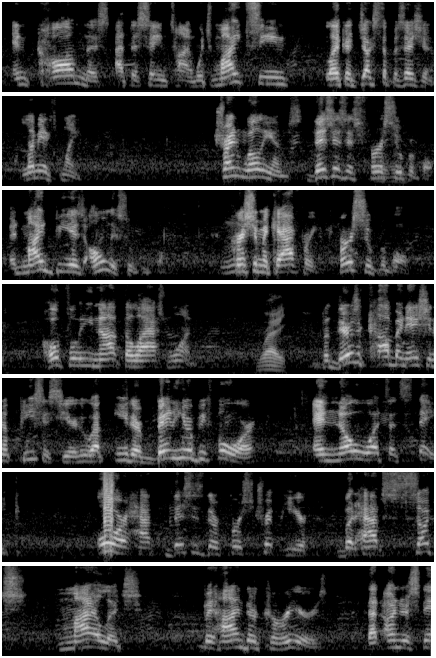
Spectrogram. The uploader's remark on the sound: LIVE FROM RADIO ROW IN LAS VEGAS!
